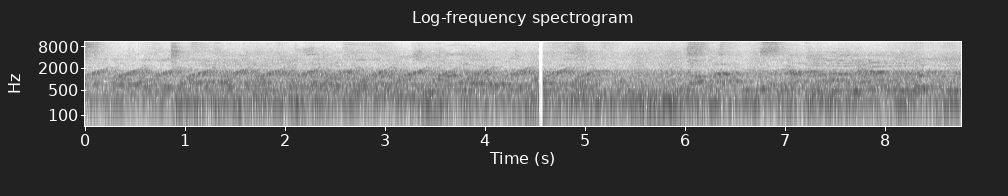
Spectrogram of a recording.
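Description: A crowd of men and women sings and chatters loudly nearby.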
